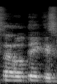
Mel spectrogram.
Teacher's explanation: सरोते का स का उच्चारण स्थान होता है दंत मूल दंत मूल जिसे मसूड़ा भी कहते हैं और सरोते का स का उच्चारण स्थान दंत मूल या मसूड़ा होने के कारण इसका वर्ग हो जाएगा वत्स है ना क्योंकि दंत मूल को या मसूड़े को संस्कृत में वत्स कहते हैं।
